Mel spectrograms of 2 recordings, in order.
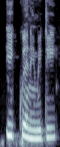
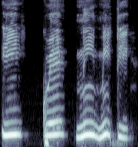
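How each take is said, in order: First: Said in the usual way. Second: "इक्वेनिमिटी" very slowly, broken into syllables; teacher's drawn-out breakdown of "इक्वेनिमिटी". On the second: Shown as a demonstration. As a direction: sound out "इक्वेनिमिटी" piece by piece, each syllable stretched. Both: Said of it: "तो पूरी meaning क्या बनी".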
